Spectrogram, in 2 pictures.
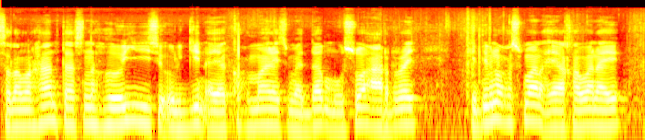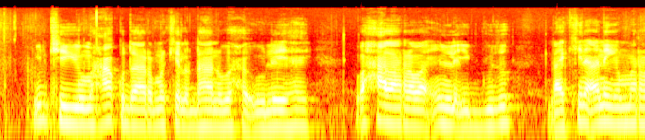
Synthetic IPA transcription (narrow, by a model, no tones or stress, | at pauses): sɐlɐmɐrɦaːnt̪ʰaːsnɐɦɔːjɐðiːsiʔɔlɡiːnʔɐ̰jaːkʰɐħʊmaːnɛjsɐmaːd̪aːmuːsɔːʕɑɾɐɾɛj | kʰɐd̪ibnɐʕʊsmaːnɐjaːqɑβɐnɐjɔwɪlkʰɛɣiumɐħɑːkʰʊd̪aːɾɛmɐrkʰiːlɐɖɐɦaːnɐwɑħɑuːlɛːjɐɦɛj | wʔɑħɑːlɐrɐβaːʔɪnlɐɪɡuðɔ | lʔaːkʰɪnɐnɪɣɐmɐr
